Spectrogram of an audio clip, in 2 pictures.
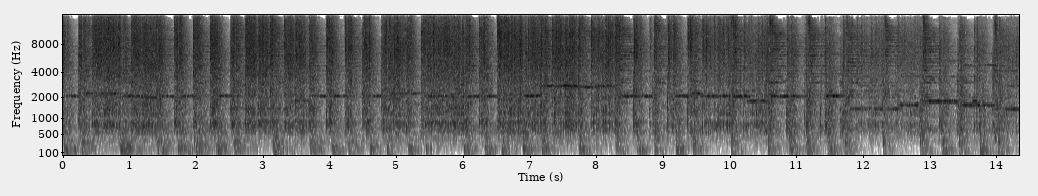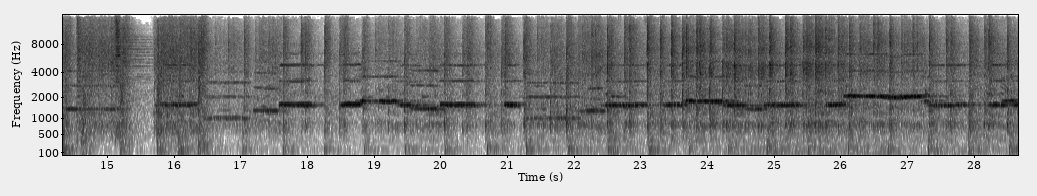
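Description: Marching flute band playing a tune: a high melody on the flutes over rapid snare-drum rolls and beats. About halfway through the sound briefly drops and cuts, after which the flute melody stands out more clearly over lighter drumming.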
